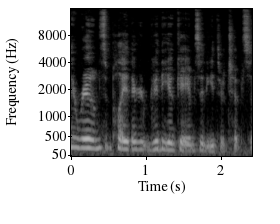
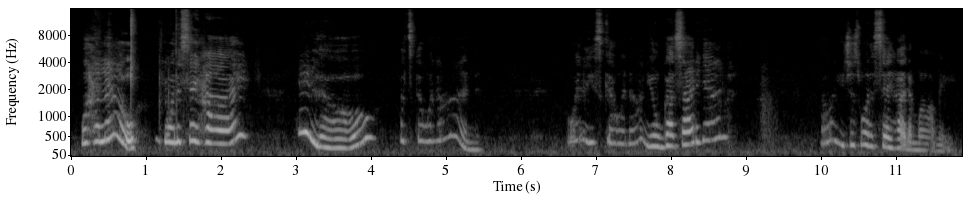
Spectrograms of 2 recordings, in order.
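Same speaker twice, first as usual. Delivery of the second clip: high cooing pet talk; 10 semitones higher than usual. Real, not acted. Greeting a pet that came to say hi, cooing.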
